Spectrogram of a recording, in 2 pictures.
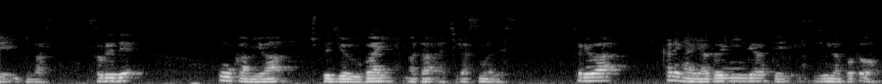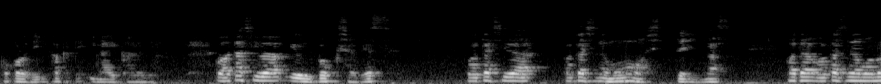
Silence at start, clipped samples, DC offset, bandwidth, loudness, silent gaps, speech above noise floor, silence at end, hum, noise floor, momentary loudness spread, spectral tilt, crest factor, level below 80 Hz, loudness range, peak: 0 s; under 0.1%; under 0.1%; 6 kHz; -19 LUFS; none; 31 dB; 0 s; none; -49 dBFS; 16 LU; -10.5 dB/octave; 18 dB; -46 dBFS; 4 LU; -2 dBFS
